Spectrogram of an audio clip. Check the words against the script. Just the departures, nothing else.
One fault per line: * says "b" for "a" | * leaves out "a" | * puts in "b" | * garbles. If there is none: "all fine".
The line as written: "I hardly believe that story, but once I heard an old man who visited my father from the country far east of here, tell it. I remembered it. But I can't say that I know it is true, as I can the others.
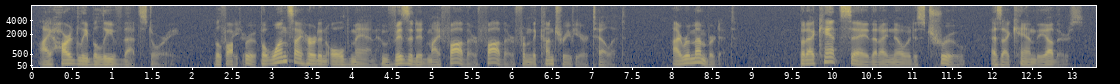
* garbles
* puts in "father"
* leaves out "far east of"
